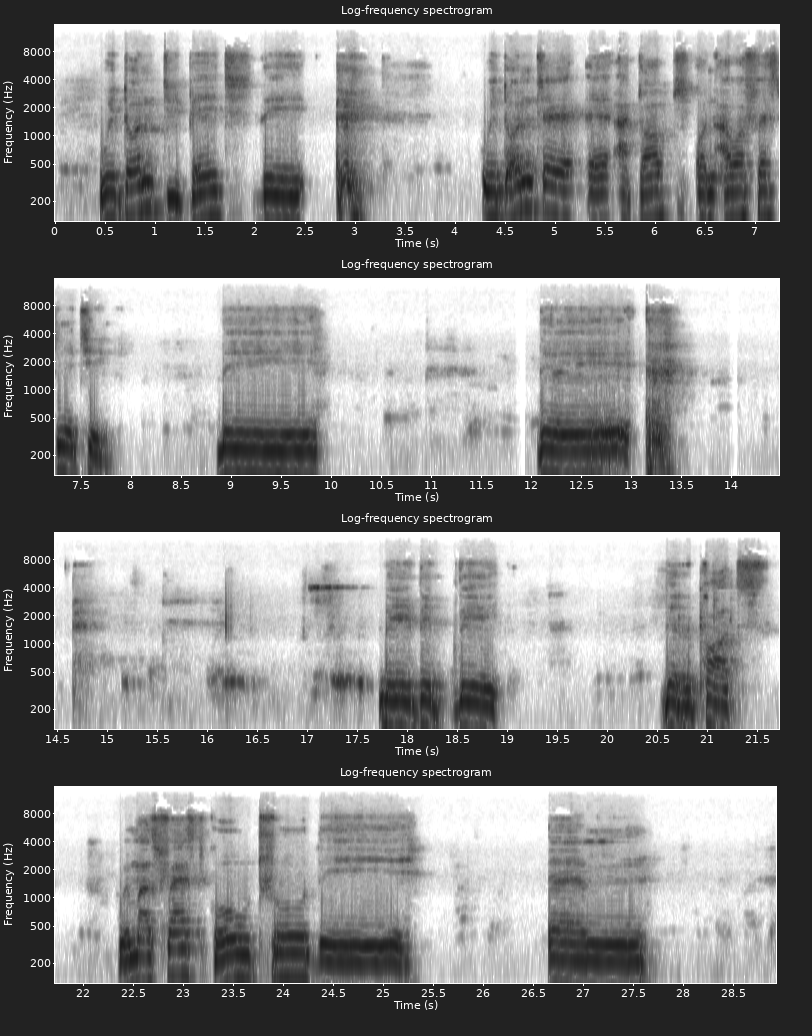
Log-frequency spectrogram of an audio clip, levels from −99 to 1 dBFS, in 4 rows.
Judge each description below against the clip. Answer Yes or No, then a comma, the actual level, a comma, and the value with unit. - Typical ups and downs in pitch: No, wide, 6.0 semitones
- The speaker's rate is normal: No, slow, 60 wpm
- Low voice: Yes, low, 120 Hz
